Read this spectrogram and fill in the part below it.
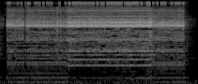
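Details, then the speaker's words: Rewound contact point (vibrator) bench-tested on series batteries, 24 volts then 12 volts: steady high-pitched buzz holding even for nearly two seconds, cutting off cleanly; normal buzzing, stays cool even at 24 volts. "So, ganito ang tunog niya. Pag naka 24. 12 volts naman."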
